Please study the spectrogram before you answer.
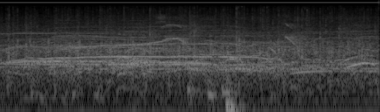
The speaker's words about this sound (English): And not to be overdone, but all the people that work at this festival, this is a wonderful occasion. We get to be here. And they deserve a nice round of applause from y'all.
